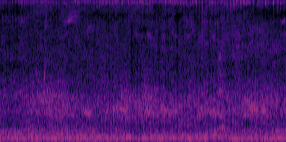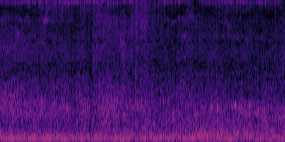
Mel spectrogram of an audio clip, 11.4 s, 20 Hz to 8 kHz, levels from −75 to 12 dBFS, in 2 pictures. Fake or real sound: fake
